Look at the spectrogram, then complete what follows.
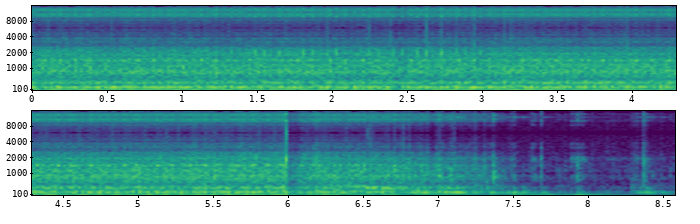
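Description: Harley-Davidson V-twin engine idling steadily with the bike standing still, then a click about six seconds in and the engine runs down to a stop within a second or so.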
